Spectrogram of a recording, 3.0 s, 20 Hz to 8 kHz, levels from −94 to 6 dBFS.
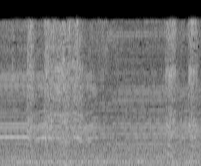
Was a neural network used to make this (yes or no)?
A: no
